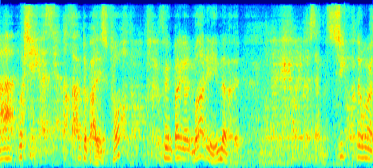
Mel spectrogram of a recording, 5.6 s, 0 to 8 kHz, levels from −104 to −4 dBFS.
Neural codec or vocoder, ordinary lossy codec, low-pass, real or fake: codec, 16 kHz in and 24 kHz out, 0.6 kbps, FocalCodec, streaming, 4096 codes; AAC, 32 kbps; 7.2 kHz; fake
